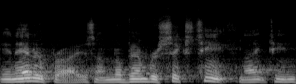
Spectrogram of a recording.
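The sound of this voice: With ordinary pitch variation, the voice is an unforced reading voice.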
